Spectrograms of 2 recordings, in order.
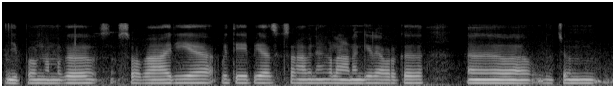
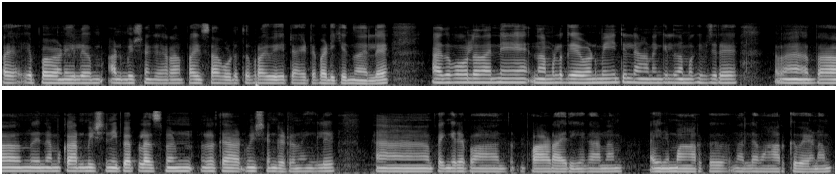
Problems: none marked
